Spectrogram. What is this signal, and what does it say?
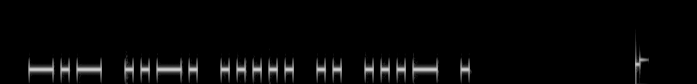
Morse code, heard as a keyed tone, about 15 wpm, 700 Hz. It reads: KF5IVE
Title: USA Call Signs - 6 Characters - 4x Character Spacing - 15wpm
